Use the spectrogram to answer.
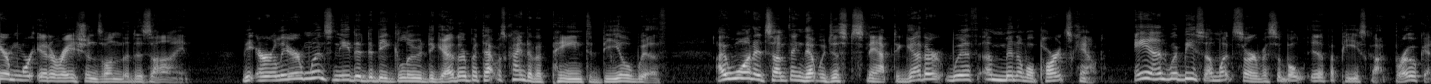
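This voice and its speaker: Very wide pitch swings mark this man's high voice as he talks at a fairly quick pace on a very clean recording with a silent background. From United States. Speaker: 3D printing YouTuber. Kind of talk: tutorial. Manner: casual, conversational.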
